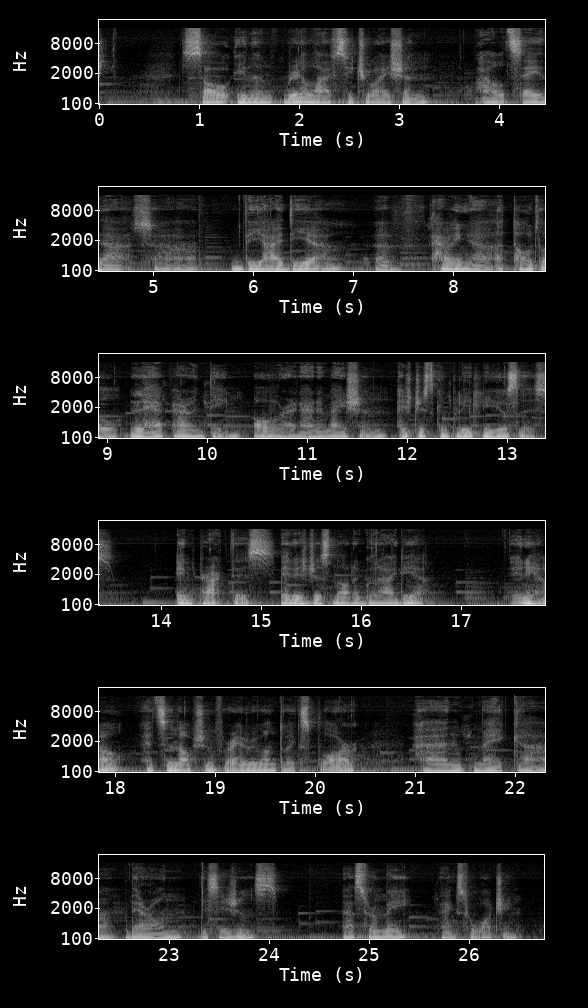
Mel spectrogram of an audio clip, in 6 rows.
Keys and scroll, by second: 0.7 space.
